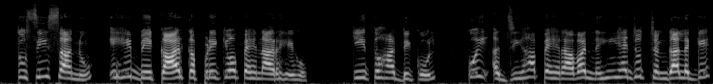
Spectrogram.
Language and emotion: Punjabi, angry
